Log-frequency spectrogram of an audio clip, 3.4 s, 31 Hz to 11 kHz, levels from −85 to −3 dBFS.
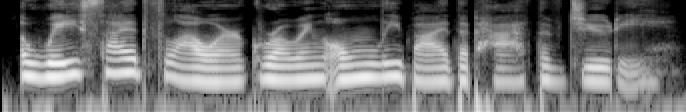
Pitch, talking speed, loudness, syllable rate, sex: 180 Hz, 175 wpm, -17 LUFS, 5.0 syllables/s, female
